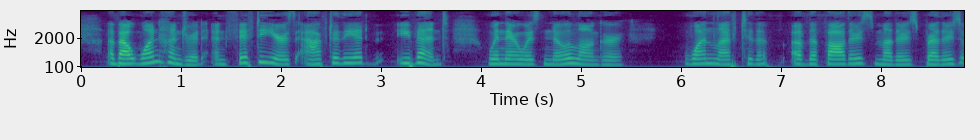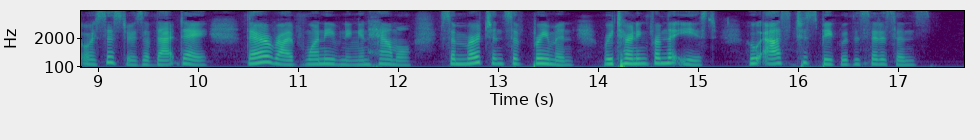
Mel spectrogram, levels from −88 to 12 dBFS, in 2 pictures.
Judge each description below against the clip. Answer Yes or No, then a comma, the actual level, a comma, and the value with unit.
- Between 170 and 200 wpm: No, average, 160 wpm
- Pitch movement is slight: No, average, 3.0 semitones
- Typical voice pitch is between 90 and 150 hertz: No, high, 205 Hz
